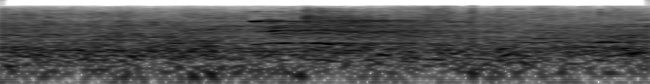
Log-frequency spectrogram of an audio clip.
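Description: Indistinct overlapping voices and chatter from people around the mats in a large sports hall, a steady background din with no single clear voice.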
